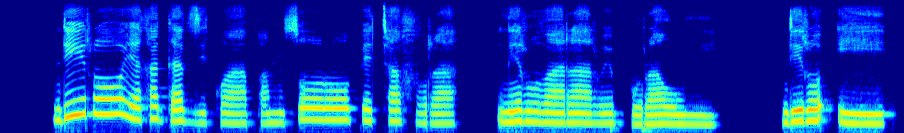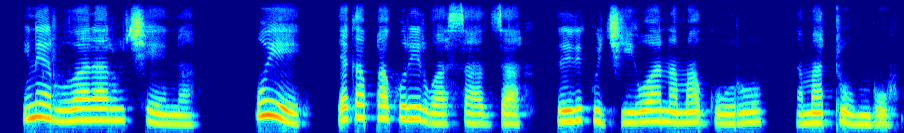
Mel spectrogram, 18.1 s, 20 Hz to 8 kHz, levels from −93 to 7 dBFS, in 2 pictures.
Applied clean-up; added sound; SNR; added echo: none; none; none; none.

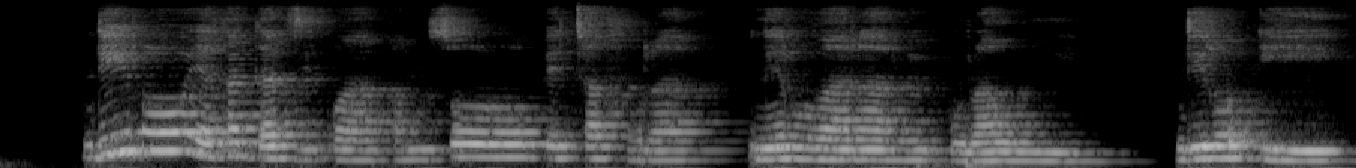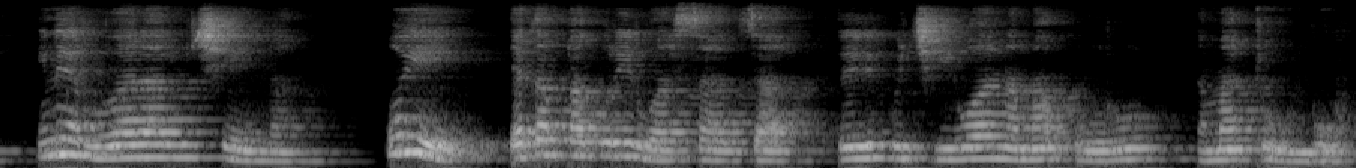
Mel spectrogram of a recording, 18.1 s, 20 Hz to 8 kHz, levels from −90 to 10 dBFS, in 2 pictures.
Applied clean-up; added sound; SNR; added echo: none; none; none; reverberation time 0.6 s.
